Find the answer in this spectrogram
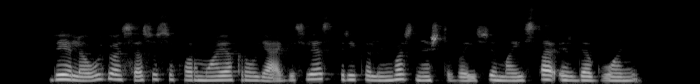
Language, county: Lithuanian, Kaunas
